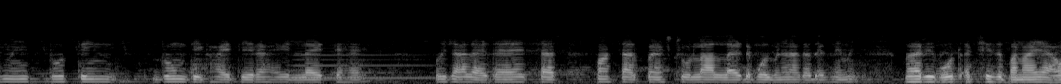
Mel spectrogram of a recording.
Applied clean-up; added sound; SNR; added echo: none; Wind instrument, woodwind instrument; 19 dB; reverberation time 2.5 s.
